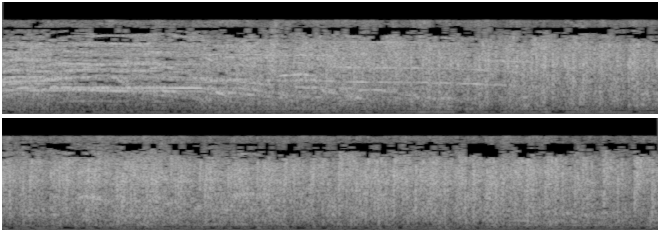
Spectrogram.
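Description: A large crowd claps and cheers loudly and continuously, a dense roar of applause with whistles and shouts rising over it at the start, holding steady for the whole stretch.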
